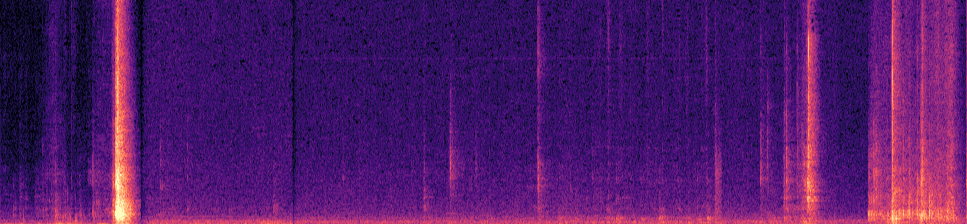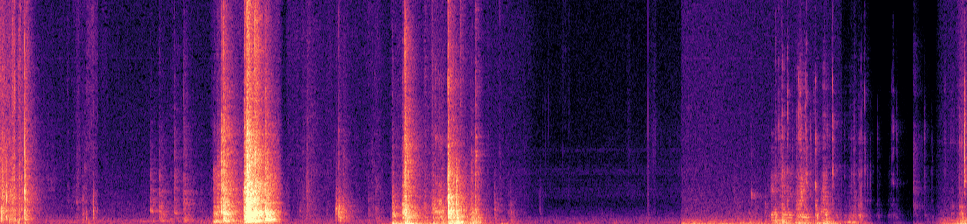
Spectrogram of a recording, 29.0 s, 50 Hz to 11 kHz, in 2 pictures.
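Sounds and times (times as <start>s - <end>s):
plastic and metal parts scraping: 26.0s - 29.0s.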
